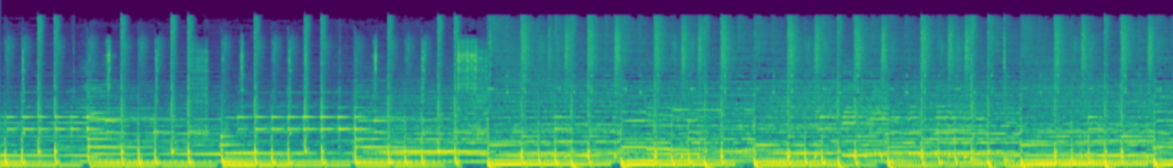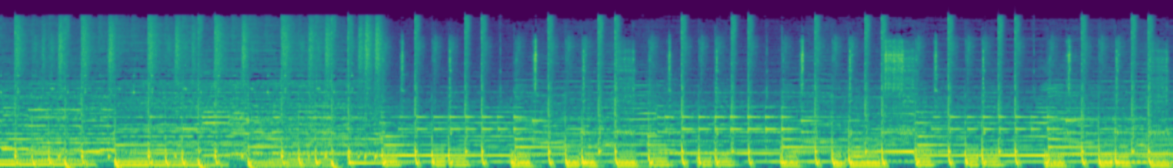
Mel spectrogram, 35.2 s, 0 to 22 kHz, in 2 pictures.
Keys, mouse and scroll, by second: 1.6-2.6 middle drag, 2.6 ctrl+click, 2.7-3.9 shift+middle drag, 3.9-5.3 drag, 5.3 middle click, 6.2 click, 7.0-8.5 middle drag, 8.5 click, 8.8-10.1 middle drag, 10.1 ctrl+click, 10.6 shift+middle click, 11.2-13.0 drag, 13.0 shift+middle click, 13.7-14.8 drag, 15.2-16.9 drag, 17.3-18.6 drag, 18.6 KP_1, 18.7 scroll down 2, 18.9 ctrl+Tab, 19.7 shift+z, 20.1 shift+z, 20.5 click, 21.5 ctrl+Tab, 21.8 a, 22.3 alt+g, 22.8 click, 23.6 g, 25.9 click, 27.0 g, 28.4 click, 29.1 g, 29.8 click, 30.6 g, 32.0 middle click, 32.9-33.3 scroll down 1, 33.3 ctrl+Tab, 33.5 shift+click, 33.8 ctrl+Tab, 34.6 alt+z.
